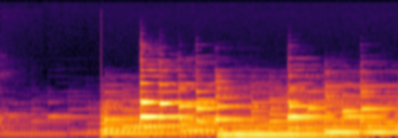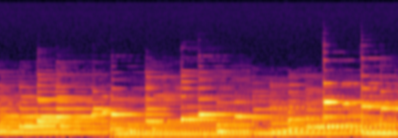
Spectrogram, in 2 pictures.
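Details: Gentle piano music plays throughout, sustained chords and melody notes with nothing else audible.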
